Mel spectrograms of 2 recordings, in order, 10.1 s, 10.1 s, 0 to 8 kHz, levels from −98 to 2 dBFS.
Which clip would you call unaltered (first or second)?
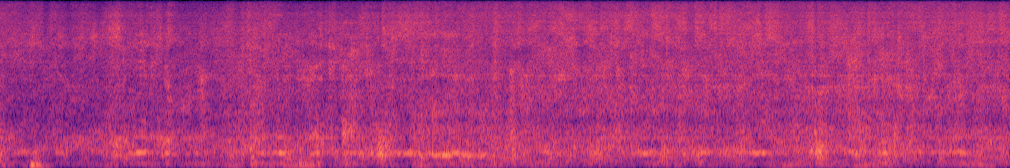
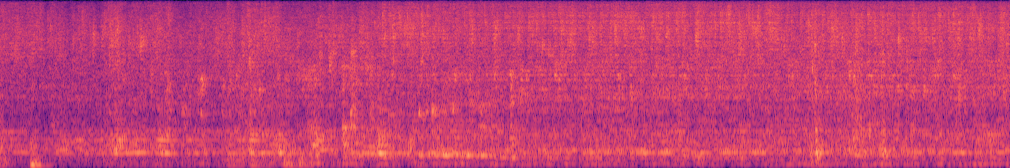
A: second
